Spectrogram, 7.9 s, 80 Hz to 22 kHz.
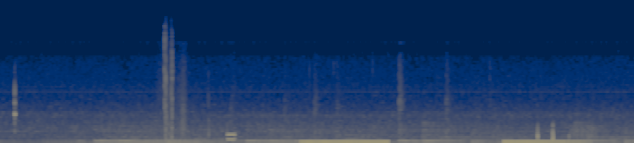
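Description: Phone dialing in the game Persona 4 Golden: a string of short electronic keypad tones followed by longer sustained ringing tones, quiet and clean, with no voices.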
